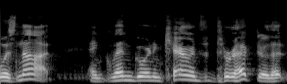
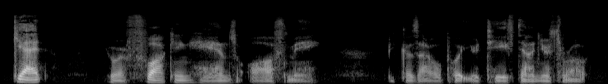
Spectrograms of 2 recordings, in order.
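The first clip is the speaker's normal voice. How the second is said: dead-calm, quiet, menacing, no bluster; 12 semitones lower, 7 dB quieter than usual. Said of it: "I get real calm".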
